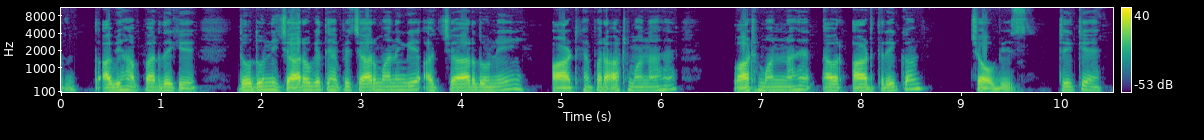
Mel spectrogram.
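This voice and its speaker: A man's voice: mid-range voice, dark tone, dry recording. A man teaching a math lesson step by step, counting aloud patiently and checking in often with the viewer.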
